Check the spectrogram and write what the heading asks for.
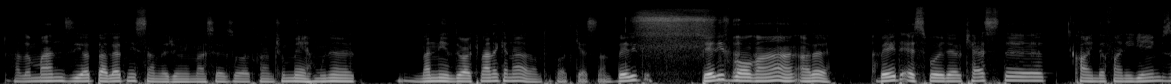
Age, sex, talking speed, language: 20-39, male, 150 wpm, Persian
